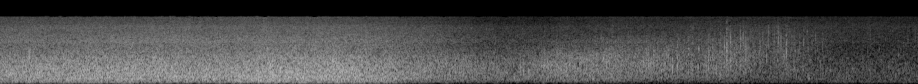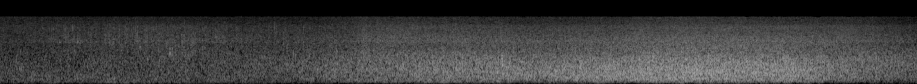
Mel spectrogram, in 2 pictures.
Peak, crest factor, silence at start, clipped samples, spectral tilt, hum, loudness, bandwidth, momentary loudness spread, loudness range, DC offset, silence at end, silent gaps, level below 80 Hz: -6 dBFS; 18 dB; 0 s; under 0.1%; -3 dB/octave; none; -24 LUFS; 10.5 kHz; 17 LU; 16 LU; under 0.1%; 0 s; none; -54 dBFS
